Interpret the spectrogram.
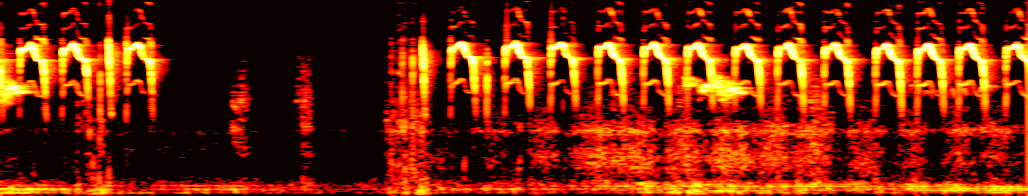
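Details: Sunda warbler's sharp luring call, meant to prompt other Sunda warblers to sing: a few high arched notes, a quiet pause, then a long steady string of the same notes over low hum.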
